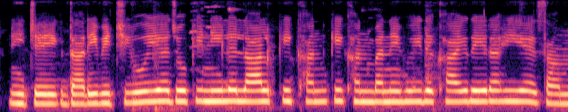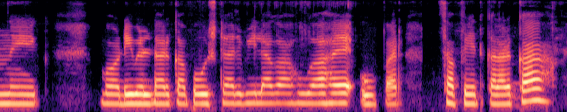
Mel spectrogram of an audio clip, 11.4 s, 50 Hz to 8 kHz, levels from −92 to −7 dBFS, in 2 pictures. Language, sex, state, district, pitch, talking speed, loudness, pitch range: Hindi, female, Maharashtra, Solapur, 220 Hz, 185 wpm, -15 LUFS, 210-255 Hz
